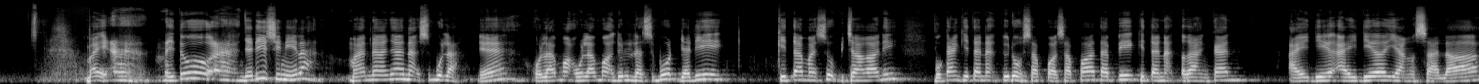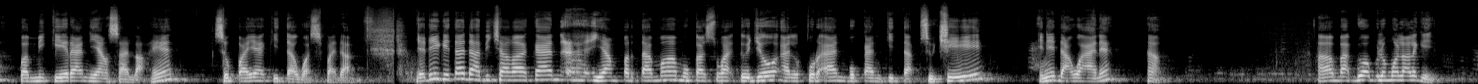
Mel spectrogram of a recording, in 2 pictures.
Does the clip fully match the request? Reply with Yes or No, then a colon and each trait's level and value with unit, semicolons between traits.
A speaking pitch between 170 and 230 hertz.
Yes: high, 190 Hz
